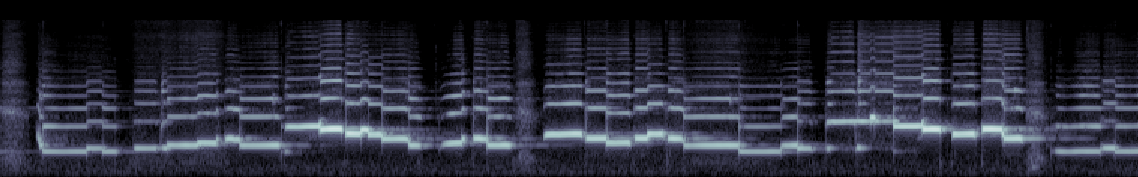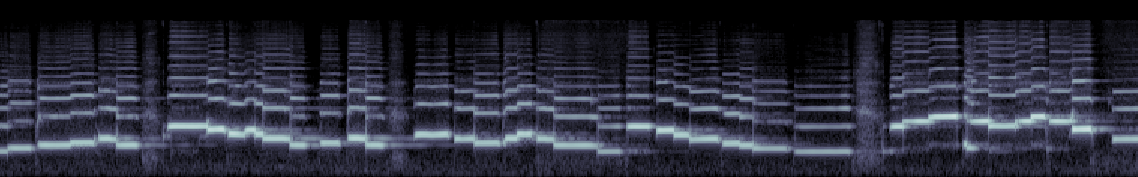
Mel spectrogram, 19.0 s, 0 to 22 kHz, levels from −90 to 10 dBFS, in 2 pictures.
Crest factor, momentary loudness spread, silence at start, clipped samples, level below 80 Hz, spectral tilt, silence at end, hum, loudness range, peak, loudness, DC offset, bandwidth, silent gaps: 14 dB; 19 LU; 0.3 s; under 0.1%; -88 dBFS; 1.5 dB/octave; 0 s; none; 4 LU; -2 dBFS; -15 LUFS; under 0.1%; 11 kHz; none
